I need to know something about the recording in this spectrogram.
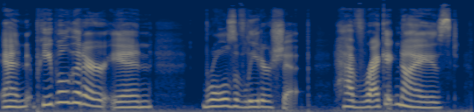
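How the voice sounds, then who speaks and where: A woman hosting a radio talk show in a studio, her voice hoarse and a bit raspy. She chats easily with her guest and keeps checking in with a quick "right?". The sound is dry and close. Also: medium pitch, animated, no room sound. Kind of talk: casual radio talk chat.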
